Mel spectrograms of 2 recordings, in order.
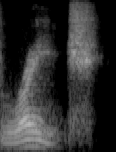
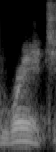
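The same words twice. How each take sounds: First: The word is said with a Southern drawl. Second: The word is said in a neutral accent. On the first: "the where I'm from, ... it's ranch" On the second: "it's not just called ranch"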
